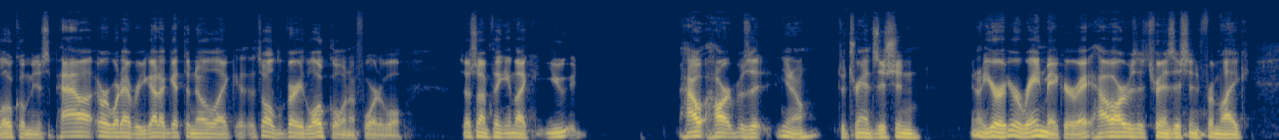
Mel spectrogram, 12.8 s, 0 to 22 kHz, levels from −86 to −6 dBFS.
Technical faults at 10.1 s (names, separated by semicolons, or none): damaged data in a compressed stream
